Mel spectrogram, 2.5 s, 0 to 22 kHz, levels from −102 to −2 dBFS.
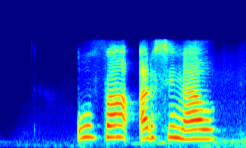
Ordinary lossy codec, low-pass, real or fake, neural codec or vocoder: none; 7.2 kHz; fake; codec, 16 kHz, 1 kbps, X-Codec, HuBERT features, trained on balanced general audio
